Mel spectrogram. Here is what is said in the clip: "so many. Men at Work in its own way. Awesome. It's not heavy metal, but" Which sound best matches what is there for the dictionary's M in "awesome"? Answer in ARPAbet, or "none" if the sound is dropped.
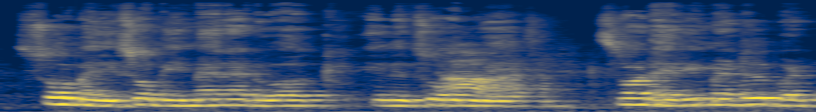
none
